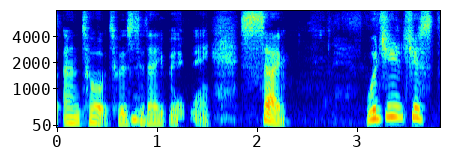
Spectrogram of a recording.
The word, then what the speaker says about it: Bomi: My name again is Bomi.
